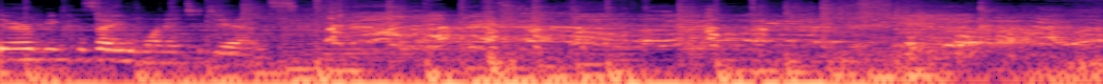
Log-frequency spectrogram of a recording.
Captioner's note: laughter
